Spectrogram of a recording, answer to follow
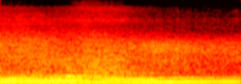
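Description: A car driving past on the road: a steady low engine hum with tyre and road noise, a little louder in the first half and easing toward the end.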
